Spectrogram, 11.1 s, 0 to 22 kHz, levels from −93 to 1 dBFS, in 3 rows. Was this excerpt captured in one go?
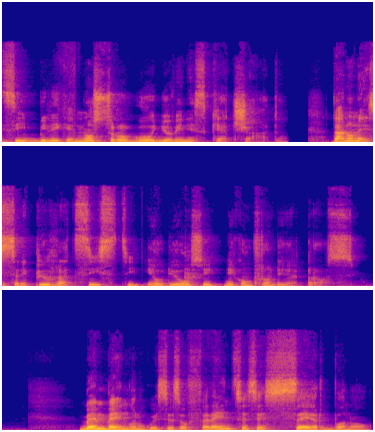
yes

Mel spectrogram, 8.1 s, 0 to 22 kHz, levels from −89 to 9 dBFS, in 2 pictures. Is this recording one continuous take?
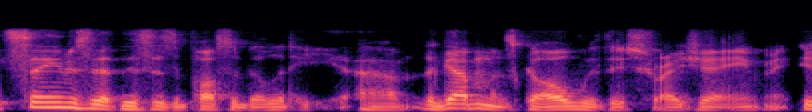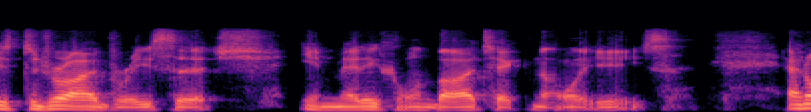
yes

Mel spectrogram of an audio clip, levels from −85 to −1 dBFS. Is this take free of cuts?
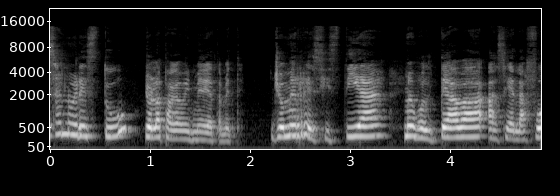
no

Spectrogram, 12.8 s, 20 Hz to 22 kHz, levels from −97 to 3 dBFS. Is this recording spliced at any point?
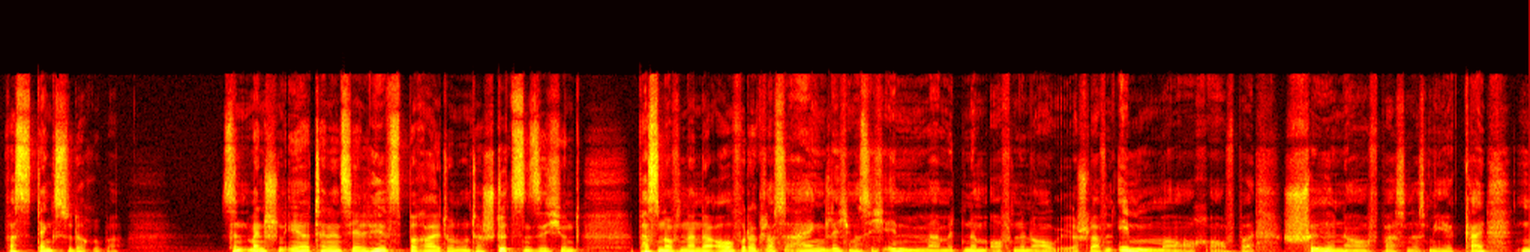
no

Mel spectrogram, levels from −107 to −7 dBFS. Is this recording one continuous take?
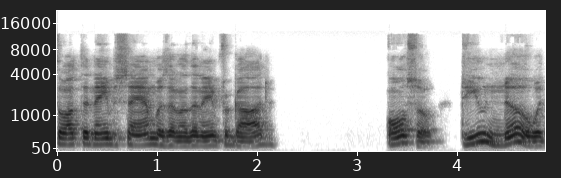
yes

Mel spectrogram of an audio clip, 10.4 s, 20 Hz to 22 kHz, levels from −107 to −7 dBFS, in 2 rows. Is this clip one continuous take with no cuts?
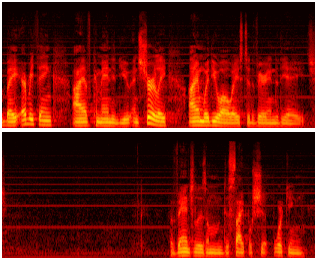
yes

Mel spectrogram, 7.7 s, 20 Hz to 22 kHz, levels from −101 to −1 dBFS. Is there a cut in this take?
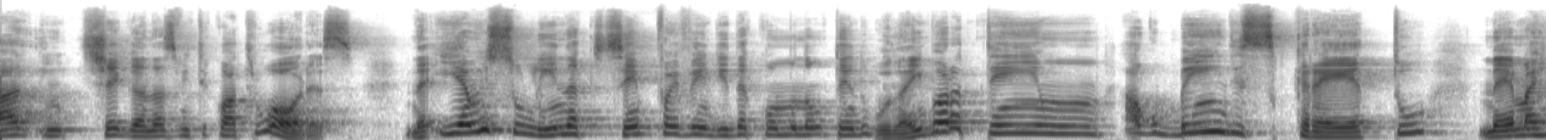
yes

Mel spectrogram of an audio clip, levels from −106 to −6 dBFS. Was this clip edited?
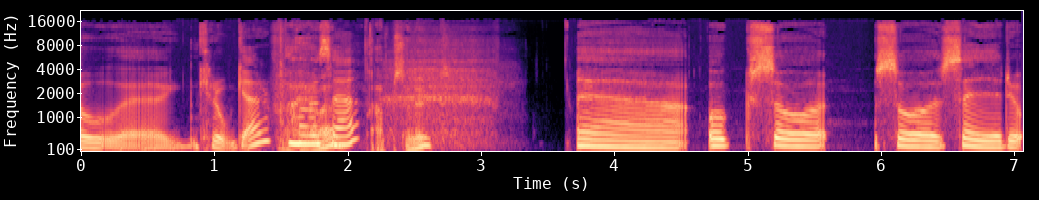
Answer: no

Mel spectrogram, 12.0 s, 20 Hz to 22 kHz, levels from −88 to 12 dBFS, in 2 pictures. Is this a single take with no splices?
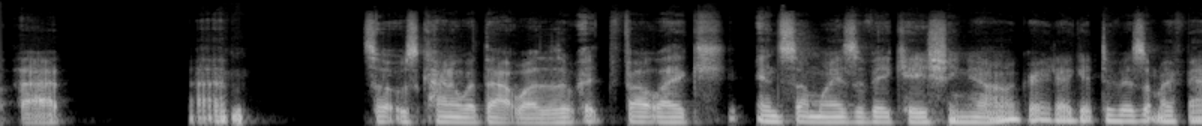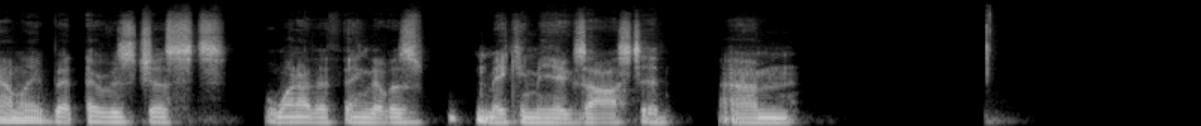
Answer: no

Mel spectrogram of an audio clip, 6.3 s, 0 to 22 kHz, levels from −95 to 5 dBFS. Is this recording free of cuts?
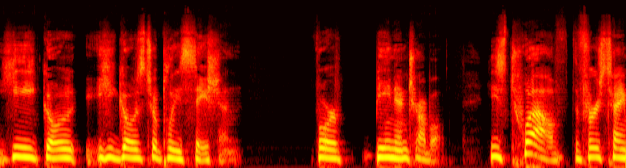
yes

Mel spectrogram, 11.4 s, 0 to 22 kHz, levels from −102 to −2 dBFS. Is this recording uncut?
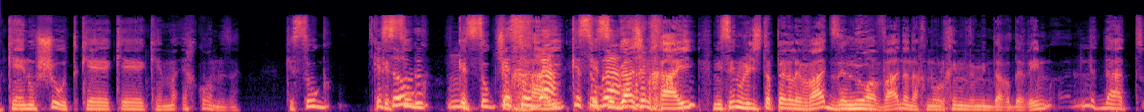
no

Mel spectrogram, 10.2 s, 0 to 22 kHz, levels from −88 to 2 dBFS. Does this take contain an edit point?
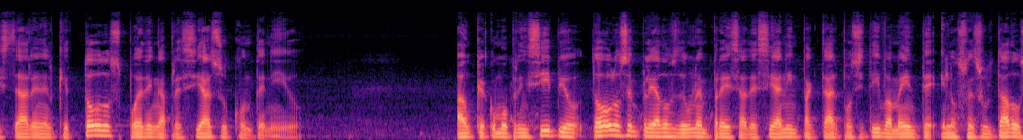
no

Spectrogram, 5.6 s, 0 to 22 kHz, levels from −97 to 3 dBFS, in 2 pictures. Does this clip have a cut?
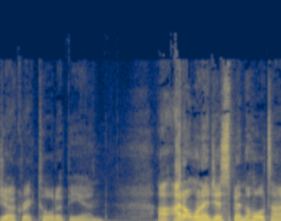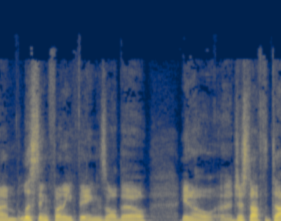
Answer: no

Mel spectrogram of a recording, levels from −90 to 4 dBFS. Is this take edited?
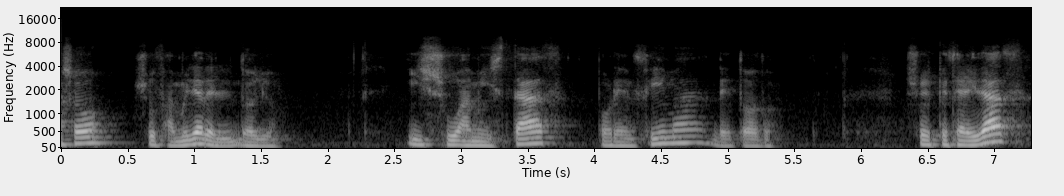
no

